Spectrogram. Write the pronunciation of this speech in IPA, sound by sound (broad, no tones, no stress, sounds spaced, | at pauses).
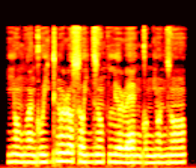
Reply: j õ ɡʷ ã ɡ u j ɡ r ũ ɭ o s o j n z õ k lʲ o ɭ ɛ ŋ ɡ o ŋ j õ n z õ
